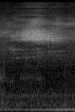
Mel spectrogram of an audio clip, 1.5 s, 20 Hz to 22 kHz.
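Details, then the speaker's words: 1971 Mercedes-Benz 300 SEL 3.5, air suspension released via the knob under the hood: thin high hiss swelling then fading over about a second as air bleeds off and the car settles slowly, seemingly front right first. "Oh, there it goes. There goes the air. It's a little slow on going down. I think the front right is going first."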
